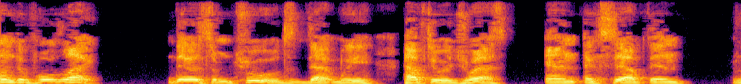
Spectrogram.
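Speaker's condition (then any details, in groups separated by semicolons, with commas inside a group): Sporadic ALS; must speak slower and carefully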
